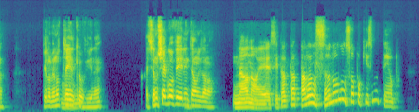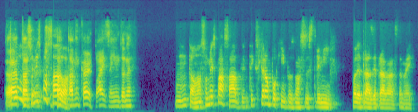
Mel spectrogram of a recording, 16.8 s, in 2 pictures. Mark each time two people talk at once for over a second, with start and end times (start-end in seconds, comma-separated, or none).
8.6-9.9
